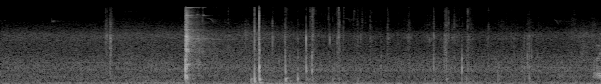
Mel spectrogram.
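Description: A disc golf putt that misses high: a sharp crack about two seconds in and a duller knock just after. Light scattered crunching of footsteps in dry leaves follows.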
